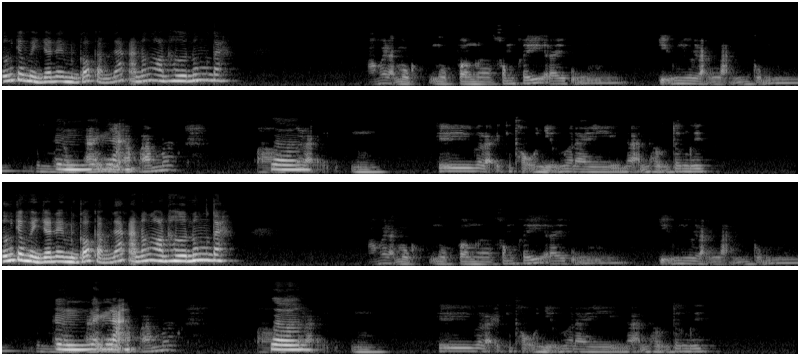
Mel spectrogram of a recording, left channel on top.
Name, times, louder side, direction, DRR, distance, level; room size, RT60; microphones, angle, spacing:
voice 1, 0.0-2.3 8.5-9.3 10.6-11.1, right 5 dB, 75° right, 0.4 m, -17 dB
voice 2, 3.7-6.3 6.6-10.0 10.5-11.2 11.5-11.8 12.3-15.0, left 3 dB, 60° left, 0.7 m, -33 dB
6.3 x 5.2 x 6.3 m
head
